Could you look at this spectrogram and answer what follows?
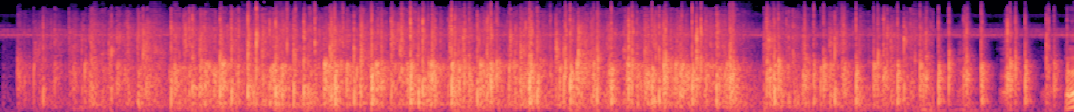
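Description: A studio audience on a Turkish Ramadan game show applauds the contestants, starting quietly, then swelling into thick, lively clapping that holds steady before thinning and breaking into scattered claps toward the end.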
